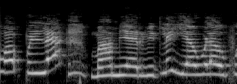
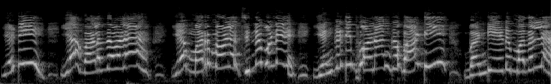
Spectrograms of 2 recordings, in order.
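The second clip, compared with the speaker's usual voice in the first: high-pitched, agitated summons; urgent calling out; 5 semitones higher than usual. Acted. Mother summoning her daughter-in-law to get the bike, urgent calling out. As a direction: call someone over in a panic.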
